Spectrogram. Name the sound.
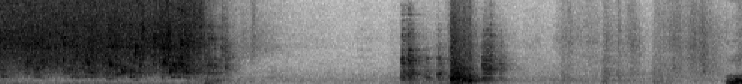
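rinsing hands under a running tap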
